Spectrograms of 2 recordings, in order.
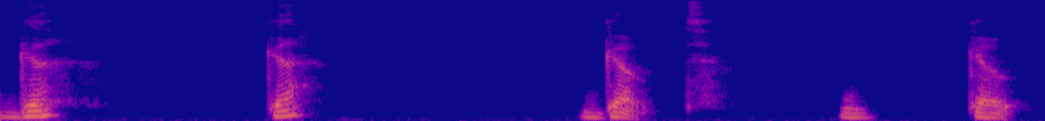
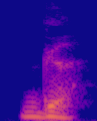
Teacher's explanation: I'm pushing the back of my tongue against my back molar, so the tongue kind of spreads out. G, and blow air out over our tongue.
